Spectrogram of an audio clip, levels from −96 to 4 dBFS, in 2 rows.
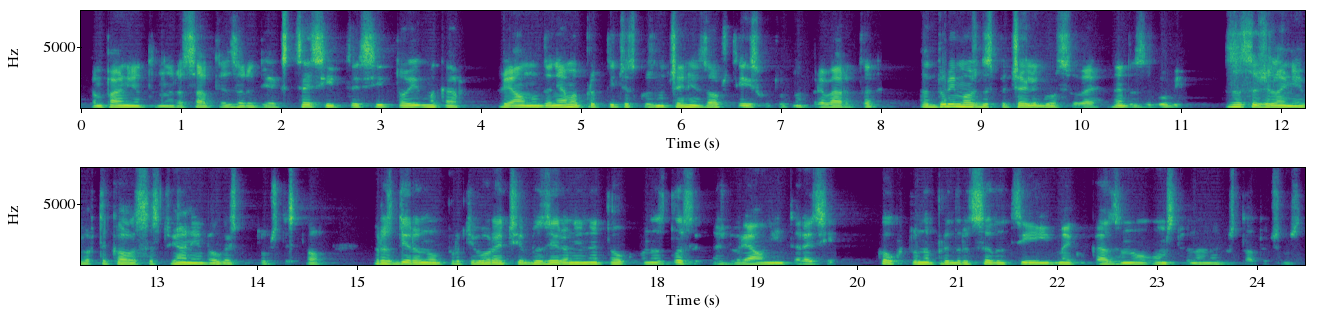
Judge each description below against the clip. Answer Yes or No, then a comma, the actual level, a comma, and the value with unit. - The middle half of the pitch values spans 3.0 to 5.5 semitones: No, narrow, 2.4 semitones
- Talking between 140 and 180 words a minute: No, average, 130 wpm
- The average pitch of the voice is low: Yes, low, 115 Hz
